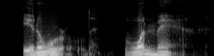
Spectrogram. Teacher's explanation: Very far apart vocal folds or false folds. We're getting that classical sound. I know we don't necessarily want it, a lot of us, but that's what they're like when they're really far apart.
